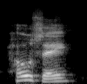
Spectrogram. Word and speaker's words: Jose: Jose, así se pronuncia José en inglés, Jose, called while I was watching the news.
